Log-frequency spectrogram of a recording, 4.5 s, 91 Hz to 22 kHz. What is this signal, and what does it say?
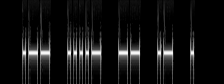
Morse code, heard as a keyed tone, about 20 wpm, spaced as for 14 wpm, 700 Hz. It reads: W4MAE
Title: 140 Lesson 23g - Letter f - Call Signs 20wpm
